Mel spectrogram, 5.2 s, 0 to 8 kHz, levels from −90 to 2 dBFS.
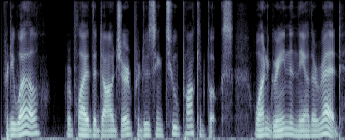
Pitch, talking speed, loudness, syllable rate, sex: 120 Hz, 175 wpm, -17 LUFS, 5.0 syllables/s, male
